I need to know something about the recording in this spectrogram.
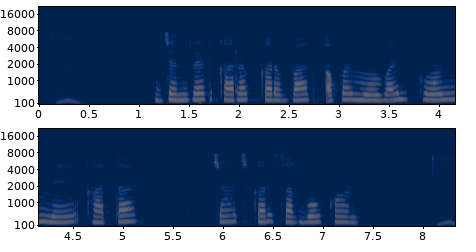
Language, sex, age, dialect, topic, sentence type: Chhattisgarhi, female, 18-24, Northern/Bhandar, banking, question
